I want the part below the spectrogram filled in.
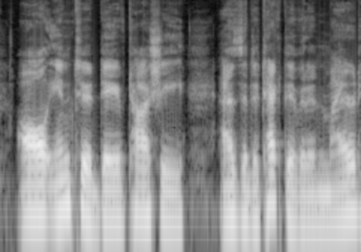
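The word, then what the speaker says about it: Toschi: Tashi Tatski Tashi uh Tashi mispronounced throughout as TSI but this was actually the inspiration for George Lucas who really took to this case and was like all into Dave Tashi as a detective and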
